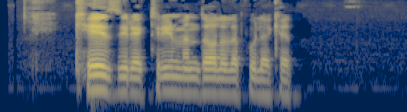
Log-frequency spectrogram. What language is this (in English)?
Central Kurdish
